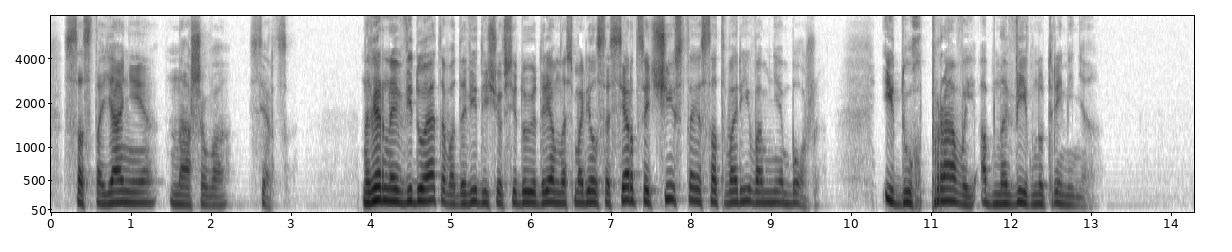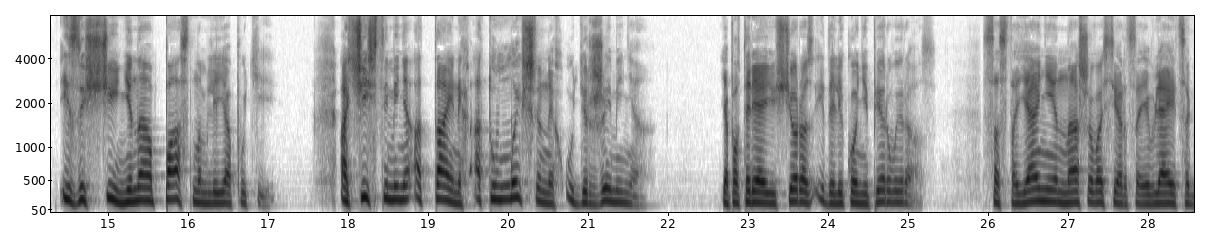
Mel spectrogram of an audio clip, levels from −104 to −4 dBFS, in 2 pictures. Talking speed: 110 wpm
